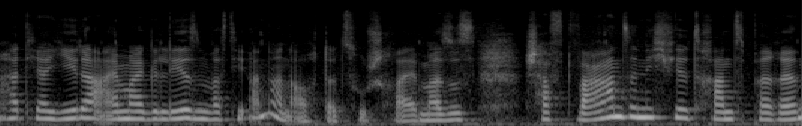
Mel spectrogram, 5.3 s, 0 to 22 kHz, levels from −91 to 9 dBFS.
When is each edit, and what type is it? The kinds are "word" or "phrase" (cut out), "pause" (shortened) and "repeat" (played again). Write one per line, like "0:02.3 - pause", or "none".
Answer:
none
